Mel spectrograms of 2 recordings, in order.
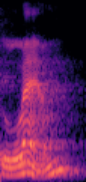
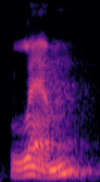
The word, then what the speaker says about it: lamb: When we say lamb, lamb. Exactly. How do you think this word is pronounced?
